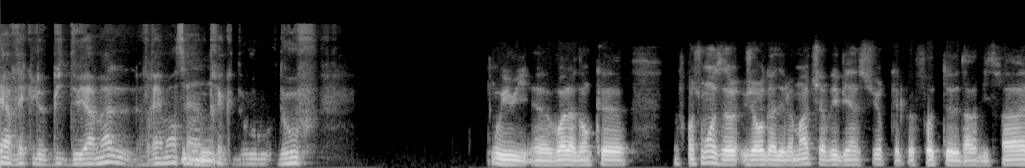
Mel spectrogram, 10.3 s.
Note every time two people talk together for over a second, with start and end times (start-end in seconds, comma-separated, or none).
none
